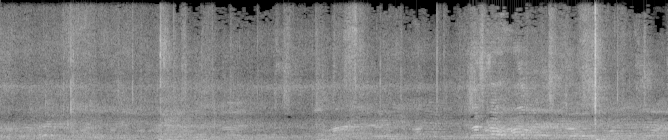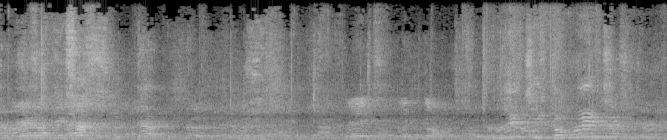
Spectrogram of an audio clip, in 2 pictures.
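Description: Wrestlers' feet thump and scuff on a mat.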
